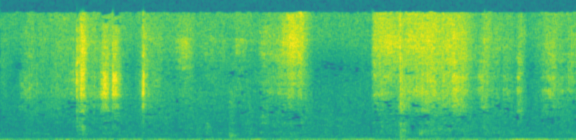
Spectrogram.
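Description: Near silence with a few faint, short rustles of folded origami paper being handled and shaped by the fingers.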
